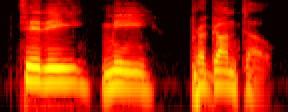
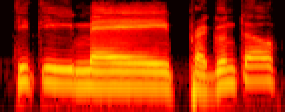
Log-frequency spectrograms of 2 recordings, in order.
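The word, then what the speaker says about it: Tití Me Preguntó: So in Ohio, they would say, titty me pregunto. – Right. – But that's not how it's pronounced, right? Because it's Spanish. So it's more like something like titi me pregunto.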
